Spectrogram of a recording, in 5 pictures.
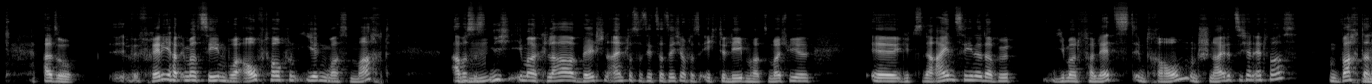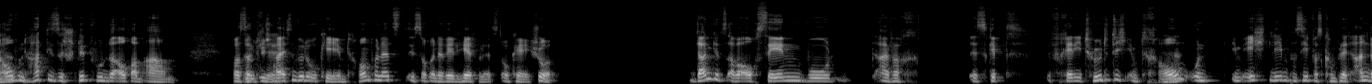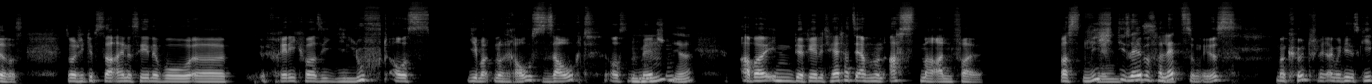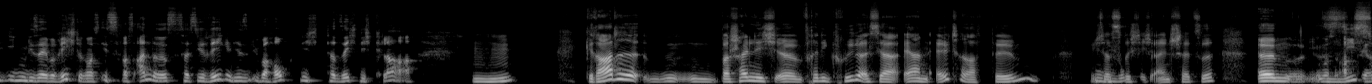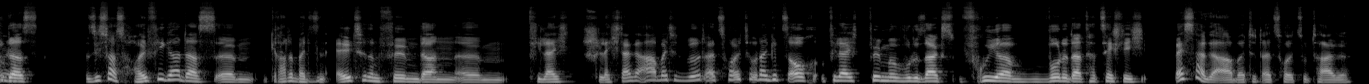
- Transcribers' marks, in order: in English: "sure"; other background noise; tapping; snort
- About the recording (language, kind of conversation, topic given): German, podcast, Was macht für dich eine gute Filmgeschichte aus?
